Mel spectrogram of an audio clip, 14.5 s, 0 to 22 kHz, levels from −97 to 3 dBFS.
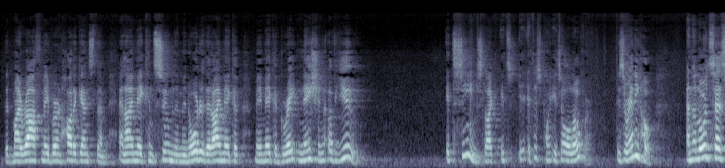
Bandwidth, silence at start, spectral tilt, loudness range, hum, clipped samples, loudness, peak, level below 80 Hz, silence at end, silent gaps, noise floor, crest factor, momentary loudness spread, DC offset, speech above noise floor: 12 kHz; 0.1 s; -6 dB/octave; 7 LU; none; under 0.1%; -20 LUFS; 0 dBFS; -62 dBFS; 0 s; none; -54 dBFS; 20 dB; 15 LU; under 0.1%; 34 dB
